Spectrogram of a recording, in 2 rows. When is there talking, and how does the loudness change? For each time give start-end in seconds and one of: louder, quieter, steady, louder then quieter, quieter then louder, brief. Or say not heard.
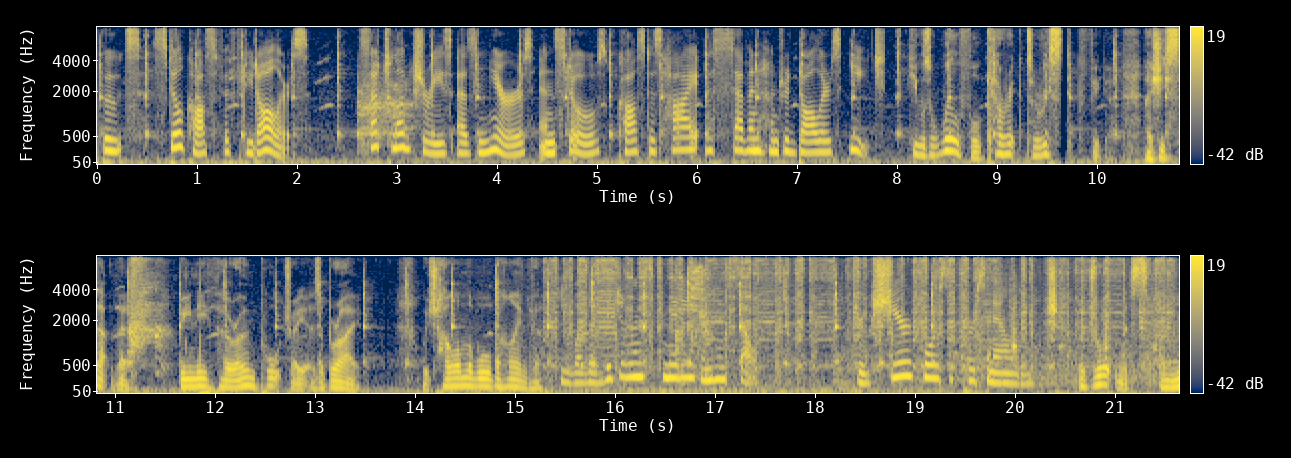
0.0-21.5 steady.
